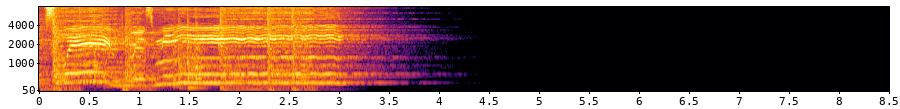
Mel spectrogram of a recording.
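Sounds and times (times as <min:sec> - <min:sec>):
English-language song: 0:00.0 - 0:04.4.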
